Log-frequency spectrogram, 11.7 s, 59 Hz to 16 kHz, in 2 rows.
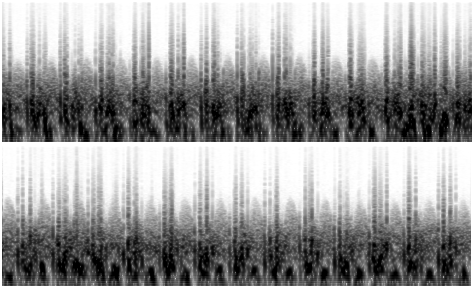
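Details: Pregnancy at 28 weeks, first listen with an Angel Sound fetal Doppler: rapid, regular galloping beats at 170 per minute over a whooshing swirl identified as umbilical cord sound; fetal heart sounds on Doppler.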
